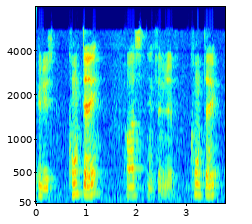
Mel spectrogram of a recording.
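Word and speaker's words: compter: use con plus infinitive con plus don't pronounce the P so for example um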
